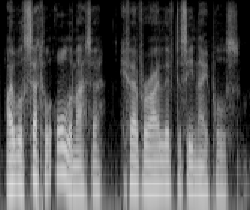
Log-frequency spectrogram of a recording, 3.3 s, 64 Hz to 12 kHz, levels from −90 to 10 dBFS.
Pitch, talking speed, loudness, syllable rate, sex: 105 Hz, 235 wpm, -18 LUFS, 6.0 syllables/s, male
